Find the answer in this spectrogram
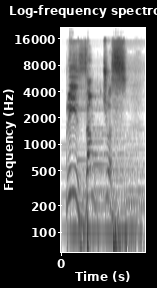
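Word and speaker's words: presumptuous: एस यू एम पी टी ओ यू एस प्रीजम चुस प्रीजम जान पूजक ढीठ बन करना इंटेंशनली डेलिब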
